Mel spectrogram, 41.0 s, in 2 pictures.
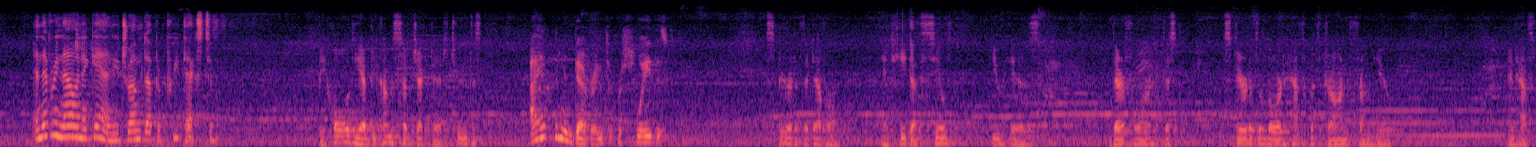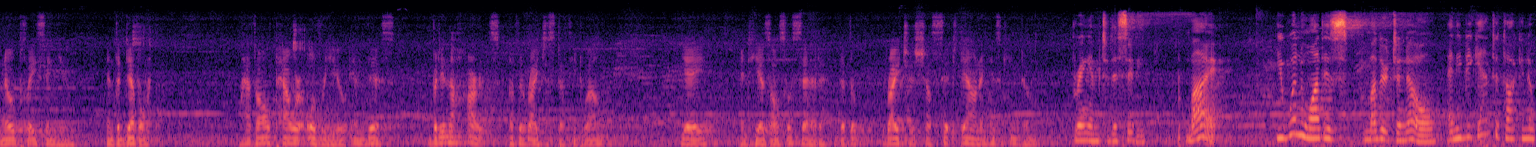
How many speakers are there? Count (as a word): three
